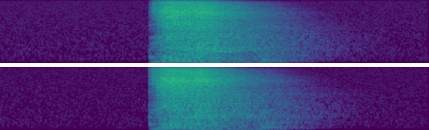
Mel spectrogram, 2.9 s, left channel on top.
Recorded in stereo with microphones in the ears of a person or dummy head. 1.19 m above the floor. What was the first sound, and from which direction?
Tearing paper, 45° right (ahead or behind).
